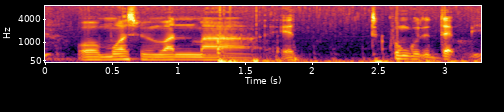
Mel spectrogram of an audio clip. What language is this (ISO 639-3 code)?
ful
